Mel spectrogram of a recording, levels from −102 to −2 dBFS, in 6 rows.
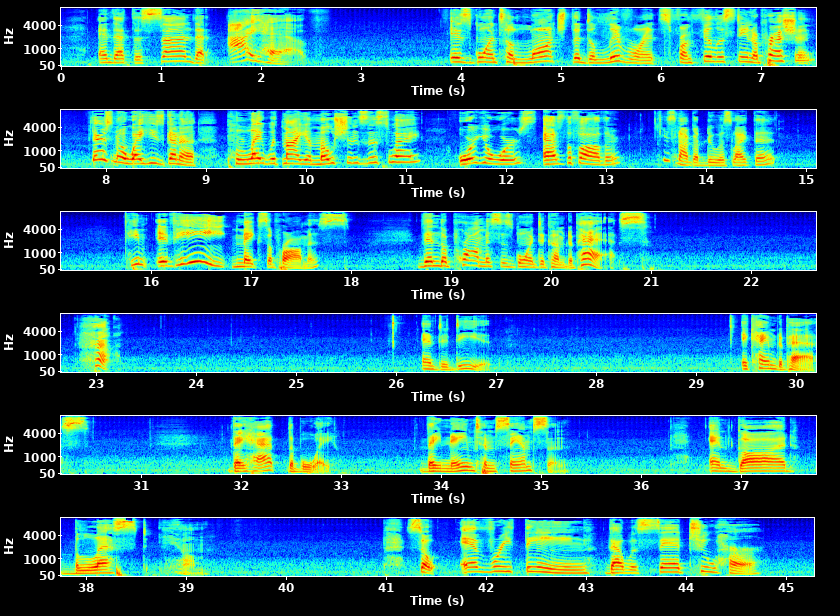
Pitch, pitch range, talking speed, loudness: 230 Hz, 185-270 Hz, 110 wpm, -16 LUFS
